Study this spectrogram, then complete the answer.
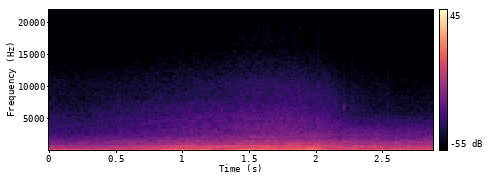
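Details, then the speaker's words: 2020 Mazda MX5 ND2 100th Anniversary, four-cylinder, two years and 20,000 miles, driving under acceleration: a smooth, raspy note climbing steadily in pitch with even firing, no knocks, plus rev-match blips; healthy engine. "don't think that sounds bad it's not really loud but I don't really want it to be loud I just want to hear it it's loud enough and the sound you get when you rev match that's nice too"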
